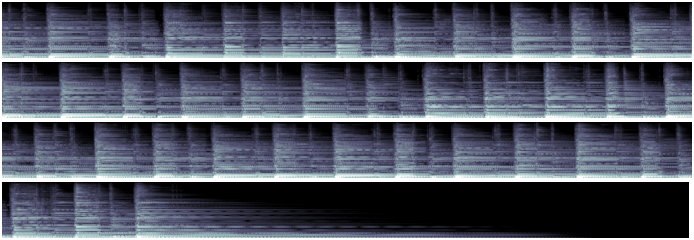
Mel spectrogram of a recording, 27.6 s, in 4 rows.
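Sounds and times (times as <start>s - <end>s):
guitar recorded with a condenser microphone: 0.0s - 26.1s.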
